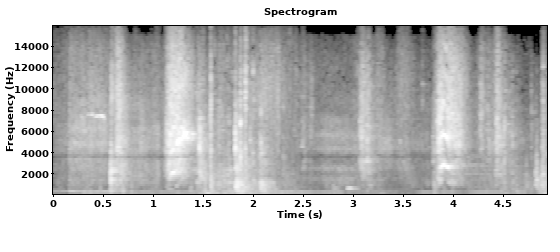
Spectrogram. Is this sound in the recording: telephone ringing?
no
